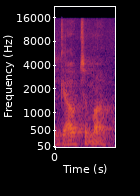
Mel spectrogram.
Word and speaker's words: Gautama: This guy's name, as best we know, is Siddhartha Gautama. I usually pronounce it Gautama, but some people who know this better than I say Gautama.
